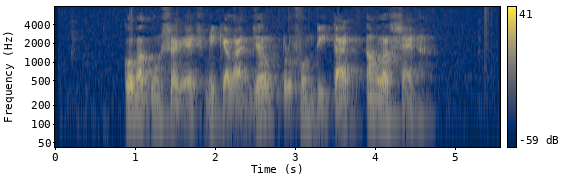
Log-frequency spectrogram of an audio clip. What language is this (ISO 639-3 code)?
cat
